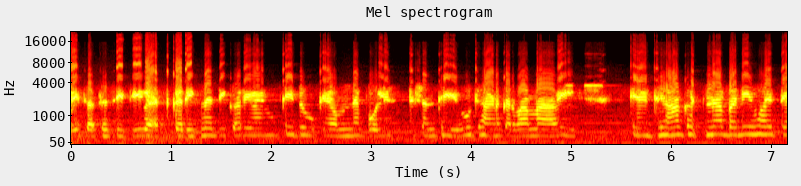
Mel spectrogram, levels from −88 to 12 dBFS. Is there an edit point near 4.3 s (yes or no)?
no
